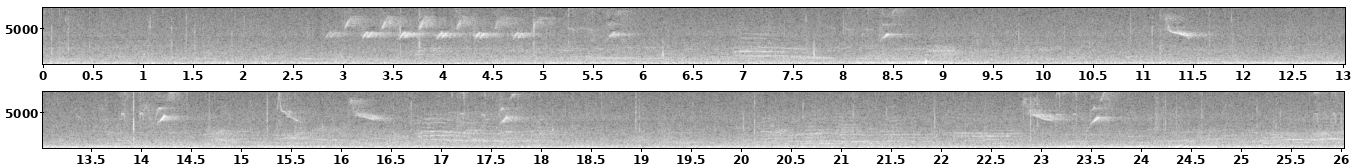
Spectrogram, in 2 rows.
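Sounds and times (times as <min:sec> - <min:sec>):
background noise: 0:00.0 - 0:26.0
small bird chirping: 0:02.8 - 0:06.0.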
